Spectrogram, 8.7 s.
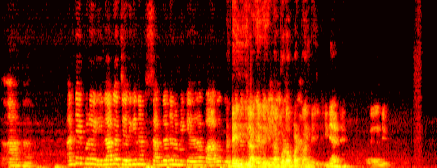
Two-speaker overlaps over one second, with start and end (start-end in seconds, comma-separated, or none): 4.6-6.0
